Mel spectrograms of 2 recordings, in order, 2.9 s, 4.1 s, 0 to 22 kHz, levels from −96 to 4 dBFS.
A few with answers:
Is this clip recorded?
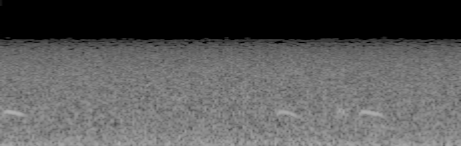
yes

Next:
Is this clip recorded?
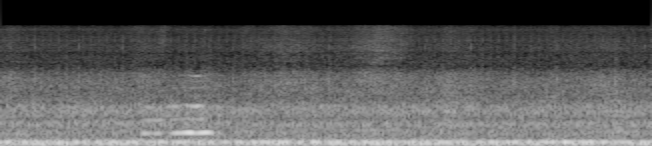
yes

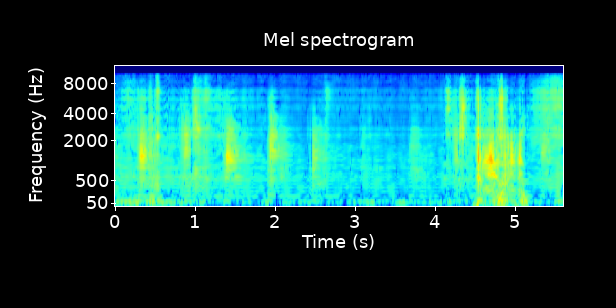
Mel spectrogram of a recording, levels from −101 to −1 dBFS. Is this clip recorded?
no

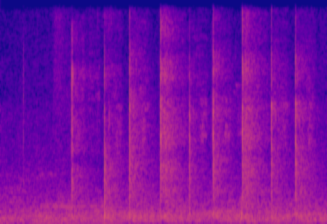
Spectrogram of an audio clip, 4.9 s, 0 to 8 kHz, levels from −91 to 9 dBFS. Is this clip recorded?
yes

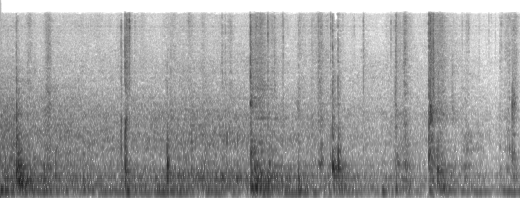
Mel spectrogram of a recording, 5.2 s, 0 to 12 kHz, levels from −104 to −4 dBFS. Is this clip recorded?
no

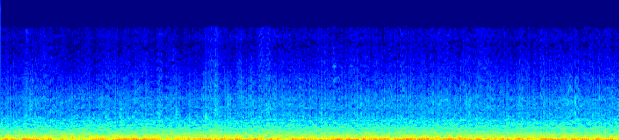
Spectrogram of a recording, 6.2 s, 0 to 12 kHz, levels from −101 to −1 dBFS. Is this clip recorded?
no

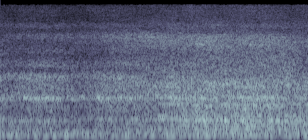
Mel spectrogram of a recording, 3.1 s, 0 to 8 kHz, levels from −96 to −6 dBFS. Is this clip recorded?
yes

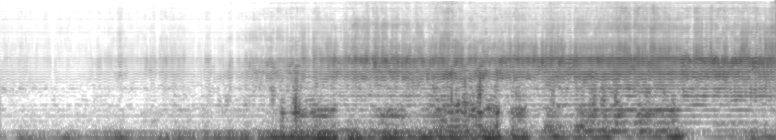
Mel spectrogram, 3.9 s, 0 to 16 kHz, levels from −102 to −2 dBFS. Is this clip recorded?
no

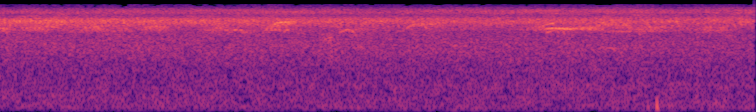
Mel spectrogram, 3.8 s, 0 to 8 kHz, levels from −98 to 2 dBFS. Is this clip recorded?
yes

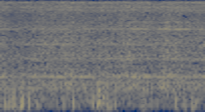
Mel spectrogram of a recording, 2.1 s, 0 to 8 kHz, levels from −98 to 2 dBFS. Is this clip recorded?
yes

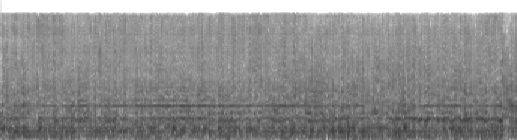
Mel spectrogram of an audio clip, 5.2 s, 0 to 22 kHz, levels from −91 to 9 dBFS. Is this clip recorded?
no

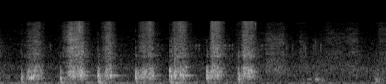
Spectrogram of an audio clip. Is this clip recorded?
no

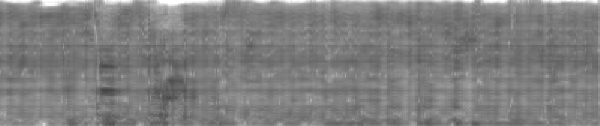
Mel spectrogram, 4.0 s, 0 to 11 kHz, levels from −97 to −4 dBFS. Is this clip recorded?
no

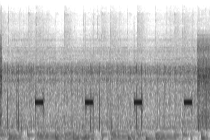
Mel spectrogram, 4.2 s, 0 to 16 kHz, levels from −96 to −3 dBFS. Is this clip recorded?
yes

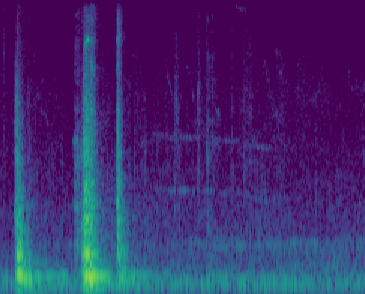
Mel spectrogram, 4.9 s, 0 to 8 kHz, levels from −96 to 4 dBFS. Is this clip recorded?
yes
